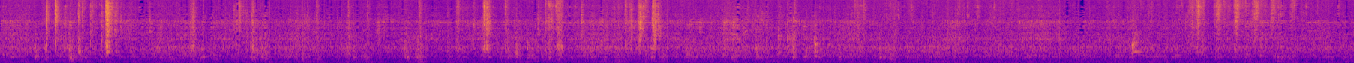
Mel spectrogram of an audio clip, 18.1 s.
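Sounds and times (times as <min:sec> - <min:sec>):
train rumble inside carriage: 0:00.0 - 0:18.0
sharp clicks and rattling knocks: 0:00.4 - 0:09.0.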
